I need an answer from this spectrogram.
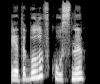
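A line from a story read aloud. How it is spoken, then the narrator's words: Carefree giggle. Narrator (Russian): Беззаботно хихикнула я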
